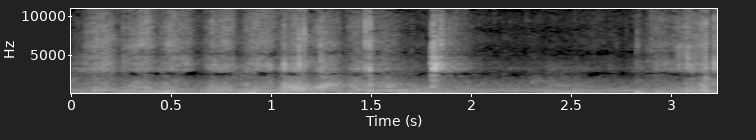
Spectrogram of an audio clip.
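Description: A sharp kitchen knife slices a fresh pineapple into strips on a cutting board, giving a soft, repeated crunchy sawing close up, with one louder cut near the middle.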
